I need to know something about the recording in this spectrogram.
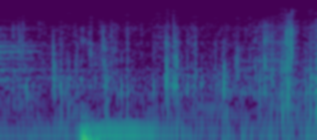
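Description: A dull thump a little over half a second in, followed by scattered light clicks and rustles as bags of pool filter glass are handled on the ground.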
